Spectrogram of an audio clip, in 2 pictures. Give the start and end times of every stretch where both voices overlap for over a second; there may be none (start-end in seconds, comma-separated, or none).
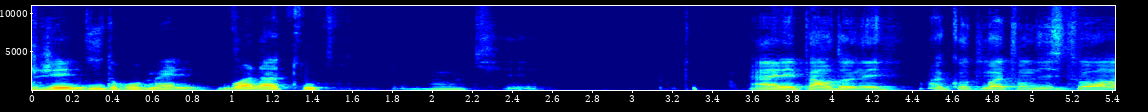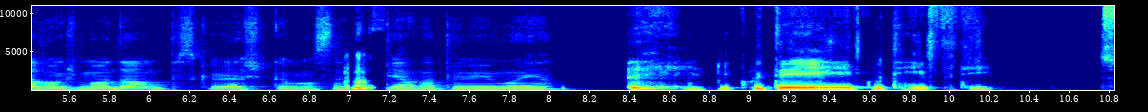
none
